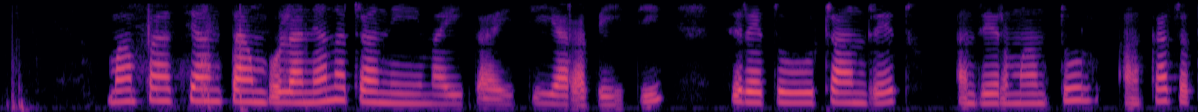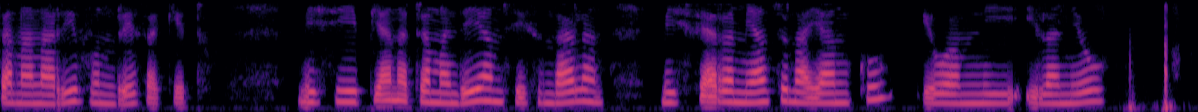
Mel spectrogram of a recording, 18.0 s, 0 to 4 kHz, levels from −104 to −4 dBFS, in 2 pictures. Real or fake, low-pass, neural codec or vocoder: real; 3.6 kHz; none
